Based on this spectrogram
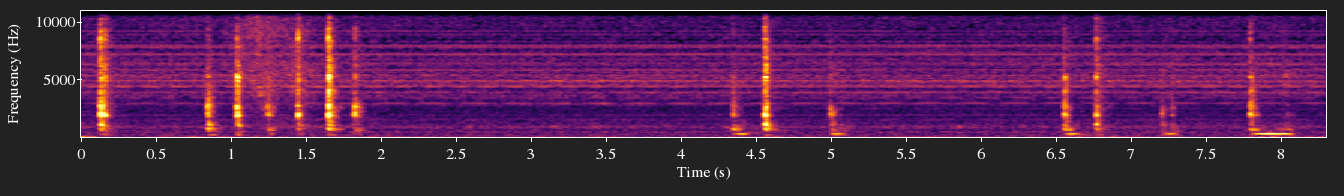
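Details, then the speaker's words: Compaq Deskpro floppy drive formatting a system disk (format A: /S), booted from hard drive; loud clicky ticks in quick bursts with pauses as the head steps, probably the loudest floppy drive owned but working normally. "That drive is so noisy. You guys hear that? Probably the loudest floppy drive I own."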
